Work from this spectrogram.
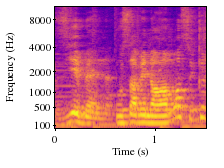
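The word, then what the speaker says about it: sieben: Quand il y a un S avant une voyelle, eh bien on le prononce Z comme Zieben.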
